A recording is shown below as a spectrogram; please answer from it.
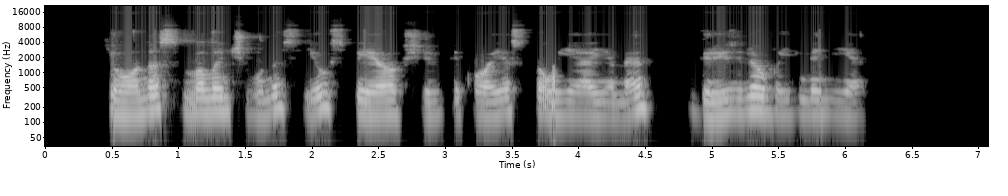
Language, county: Lithuanian, Vilnius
